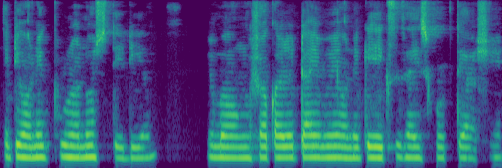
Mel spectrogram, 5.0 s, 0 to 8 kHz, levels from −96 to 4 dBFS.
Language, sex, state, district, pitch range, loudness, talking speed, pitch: Bengali, female, West Bengal, North 24 Parganas, 190-200 Hz, -18 LUFS, 145 wpm, 195 Hz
